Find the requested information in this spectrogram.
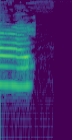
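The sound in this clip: A single short cat meow, clear and tonal at a steady pitch, lasting under half a second before cutting to silence.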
